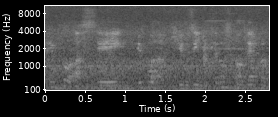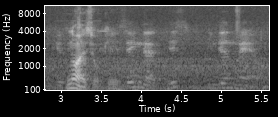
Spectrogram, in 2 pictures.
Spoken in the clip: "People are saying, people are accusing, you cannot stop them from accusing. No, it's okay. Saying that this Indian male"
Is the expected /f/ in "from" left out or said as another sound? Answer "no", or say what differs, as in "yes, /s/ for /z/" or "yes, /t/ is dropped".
yes, /p/ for /f/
